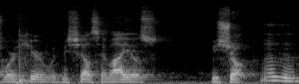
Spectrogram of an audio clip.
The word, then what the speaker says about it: Michot: We're here, for those who are listening to us, we're here with Michele Ceballos Michot. The T is silent.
